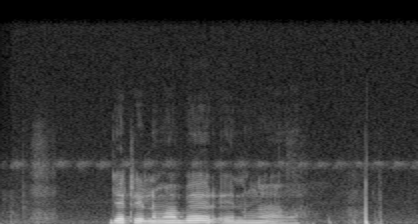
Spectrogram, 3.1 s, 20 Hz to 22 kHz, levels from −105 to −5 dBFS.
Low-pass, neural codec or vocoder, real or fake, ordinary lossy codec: 19.8 kHz; none; real; none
